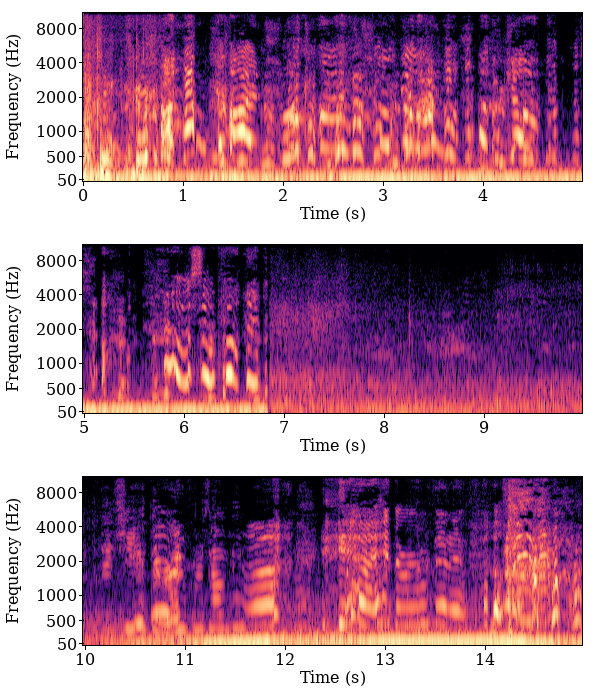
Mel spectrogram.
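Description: A teenage boy laughs loudly.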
